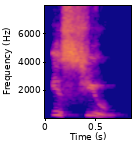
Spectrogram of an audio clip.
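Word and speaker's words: issue: अगर सुन रहे हो, sometimes it will be heard like इश्यू। वो लोग इसको इश्यू भी प्रोनाउंस करते हैं। बहरहाल इशू जो कि हमारे यहाँ कॉमन है, गलत ना समझें इसे कि इशू गलत है, इश्यू फिर ठीक हो जाएगा, ये दोनों ठीक है, लेकिन इशू जो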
